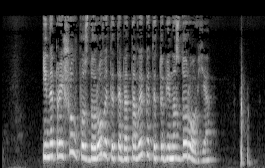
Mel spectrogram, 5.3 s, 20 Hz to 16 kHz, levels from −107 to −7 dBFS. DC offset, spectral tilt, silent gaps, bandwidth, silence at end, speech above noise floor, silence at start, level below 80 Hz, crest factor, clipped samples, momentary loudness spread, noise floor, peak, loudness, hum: under 0.1%; -4.5 dB/octave; none; 11.5 kHz; 0.35 s; 47 dB; 0.85 s; -70 dBFS; 16 dB; under 0.1%; 17 LU; -69 dBFS; -8 dBFS; -23 LUFS; none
